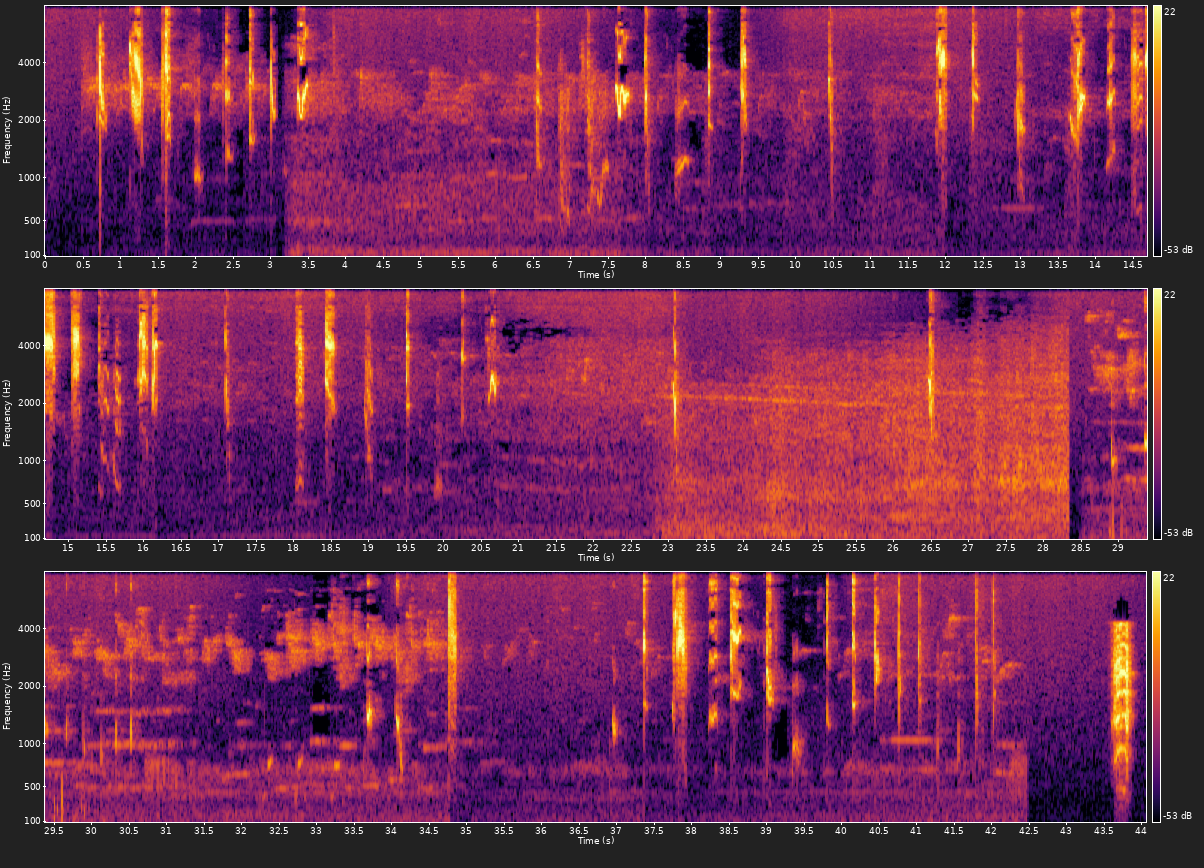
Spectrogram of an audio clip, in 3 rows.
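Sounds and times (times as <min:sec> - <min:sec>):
steady rushing noise: 0:03.2 - 0:08.4, 0:09.5 - 0:19.5, 0:20.4 - 0:32.3, 0:40.0 - 0:43.5
bird chirps and squawks: 0:06.4 - 0:09.5, 0:28.6 - 0:31.4.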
